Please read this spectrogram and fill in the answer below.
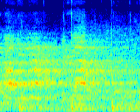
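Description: A basketball being dribbled on a gym floor: a few bounces about a second in and after, with voices calling out in the gym.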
